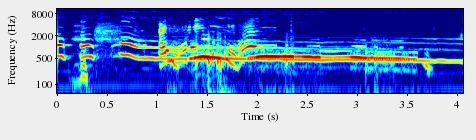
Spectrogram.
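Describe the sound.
A person gives a full-moon wolf howl: a sustained, wavering vocal howl that rises, bends and slowly falls, loud, starting with a few short yips before settling into one long drawn-out note.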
